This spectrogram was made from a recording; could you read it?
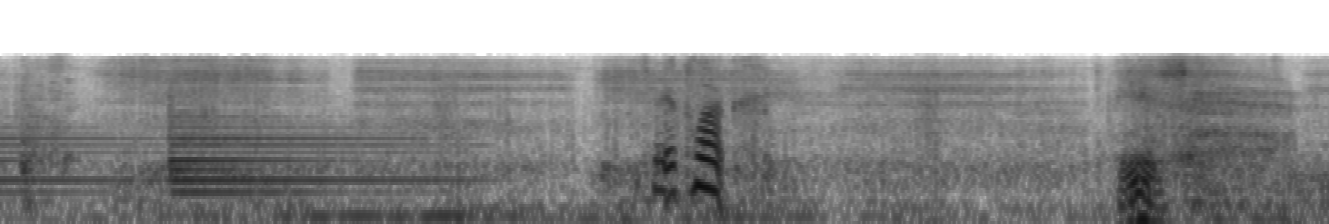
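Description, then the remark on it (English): A sick boy's labored breathing, with rough, wheezing gasps rising in two louder bursts over a steady low background and faint sustained tones. “Listen to the way he's breathing. It's getting worse.”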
